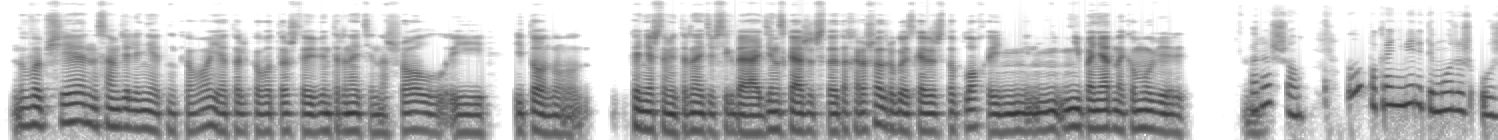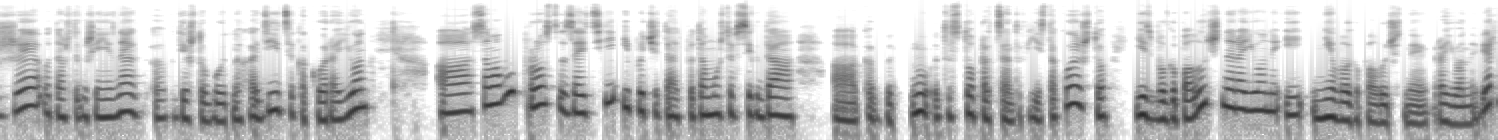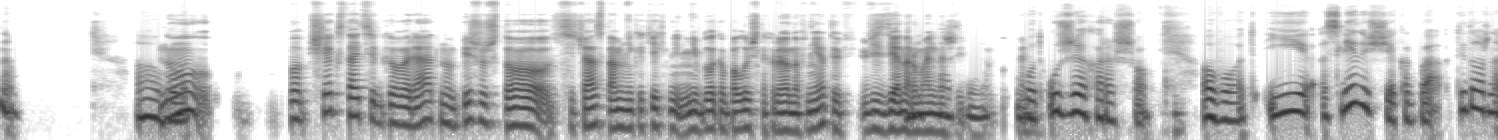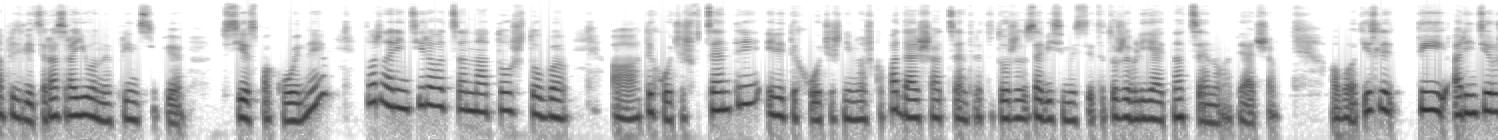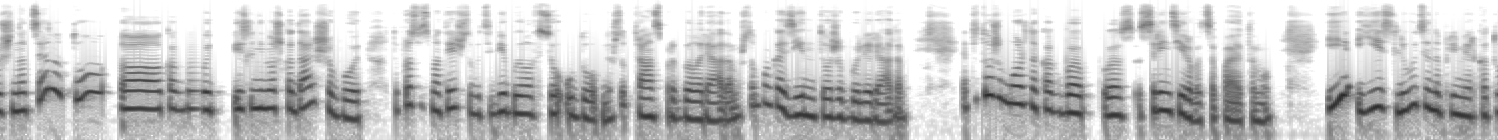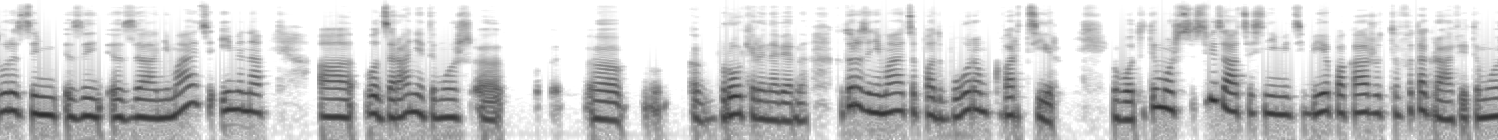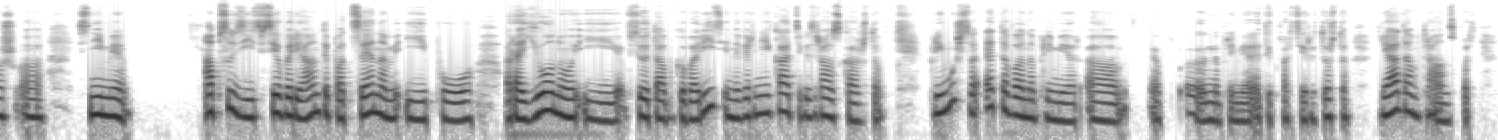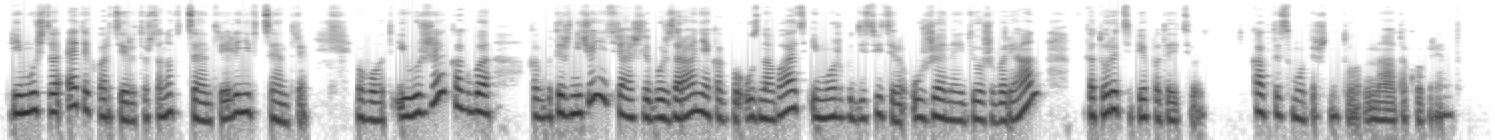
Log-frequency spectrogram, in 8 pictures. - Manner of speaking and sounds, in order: tapping; other background noise; unintelligible speech
- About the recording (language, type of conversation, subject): Russian, advice, Как мне справиться со страхом и неопределённостью во время перемен?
